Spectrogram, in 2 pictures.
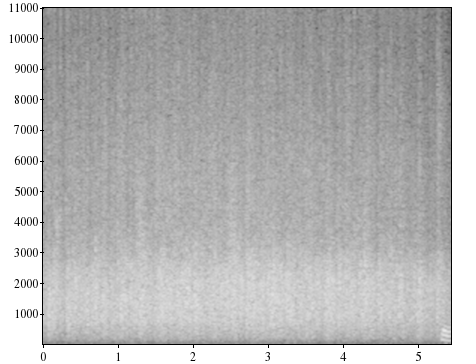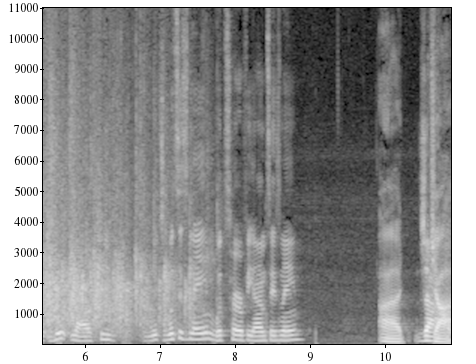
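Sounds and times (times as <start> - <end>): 
applause: 0.0 - 7.9
speech: 5.3 - 9.0, 9.9 - 10.8.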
